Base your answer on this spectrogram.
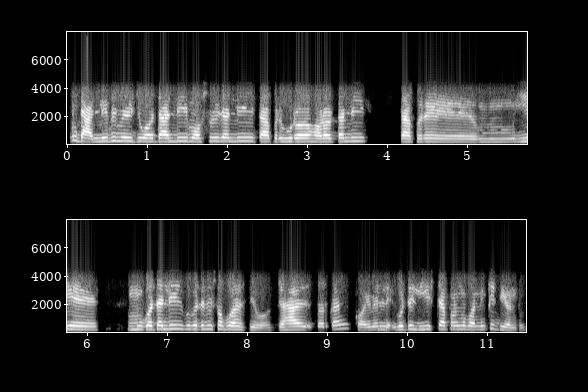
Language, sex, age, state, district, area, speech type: Odia, female, 18-30, Odisha, Rayagada, rural, conversation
